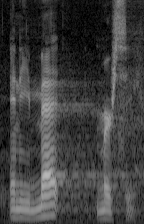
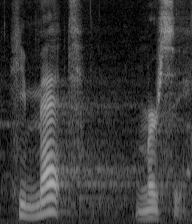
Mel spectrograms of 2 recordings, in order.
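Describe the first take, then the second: First: Said in the usual way. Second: He met, pause, then mercy softer and falling; pause before mercy. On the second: Shown as a demonstration. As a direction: let a beat hang before mercy. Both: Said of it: "if you're taking notes".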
